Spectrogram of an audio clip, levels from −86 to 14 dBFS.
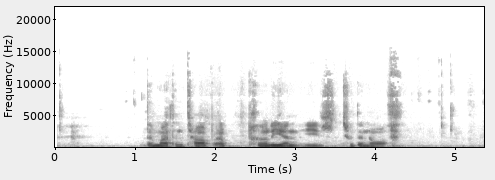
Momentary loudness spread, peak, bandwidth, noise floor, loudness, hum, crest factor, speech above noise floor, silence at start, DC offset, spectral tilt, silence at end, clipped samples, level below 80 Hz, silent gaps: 15 LU; -4 dBFS; 14 kHz; -61 dBFS; -23 LUFS; none; 20 dB; 39 dB; 1.15 s; under 0.1%; -6 dB/octave; 1.05 s; under 0.1%; -62 dBFS; none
